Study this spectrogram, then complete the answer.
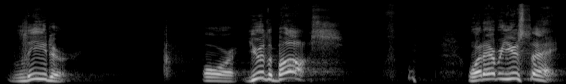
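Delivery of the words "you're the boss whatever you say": higher, louder mock-grudging "you're the boss" with a laugh; grudging Peter. Peter humouring Jesus about the nets, mock-grudging and laughing. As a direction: toss it off like a fisherman humouring a landlubber.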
